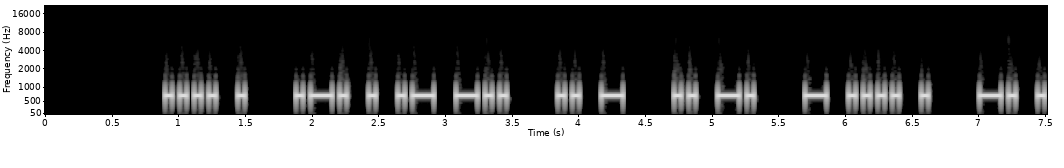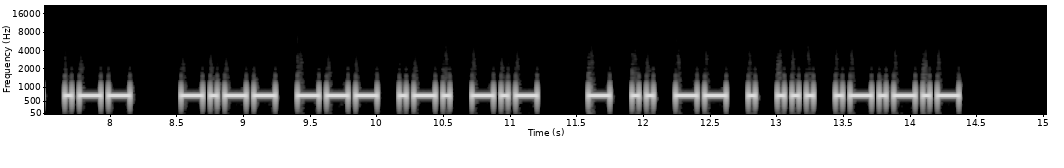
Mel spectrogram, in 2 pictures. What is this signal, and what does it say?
Morse code, heard as a keyed tone, about 22 wpm, 700 Hz. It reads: HE READ IT IN THE NEW YORK TIMES.
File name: practice / 22wpm / Sentences with 4-Word Phrases - 22wpm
